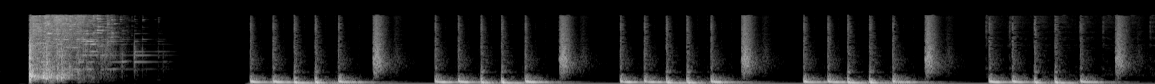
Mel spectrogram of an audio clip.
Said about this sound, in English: Oh, no! Oh! Oh, no! Stop! No! You do not! Oh! Oh! You do not break! Oh, stop that! You do not break glass over my head.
